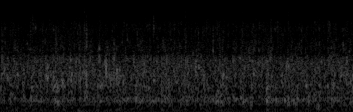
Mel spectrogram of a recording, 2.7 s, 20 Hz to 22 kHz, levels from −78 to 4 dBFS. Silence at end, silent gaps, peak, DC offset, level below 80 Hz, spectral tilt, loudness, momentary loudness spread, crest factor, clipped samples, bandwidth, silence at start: 0 s; none; -30 dBFS; under 0.1%; -80 dBFS; -1 dB/octave; -48 LUFS; 2 LU; 20 dB; under 0.1%; 16.5 kHz; 0 s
